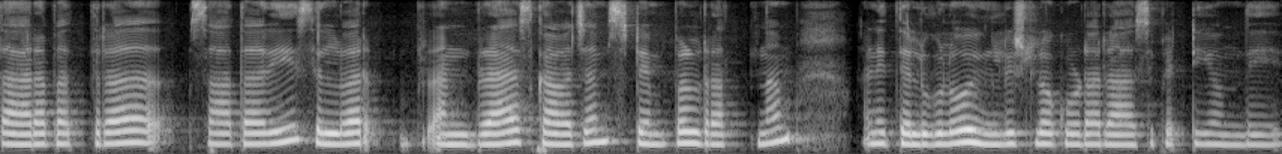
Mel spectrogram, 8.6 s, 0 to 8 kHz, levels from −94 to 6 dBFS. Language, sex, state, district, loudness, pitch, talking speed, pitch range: Telugu, female, Andhra Pradesh, Chittoor, -16 LUFS, 210 Hz, 120 wpm, 200-220 Hz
